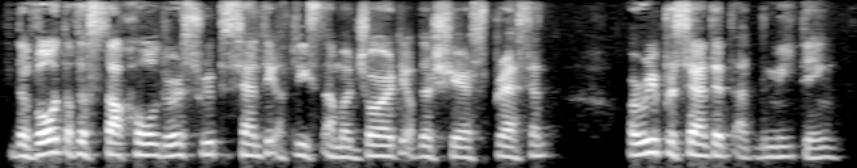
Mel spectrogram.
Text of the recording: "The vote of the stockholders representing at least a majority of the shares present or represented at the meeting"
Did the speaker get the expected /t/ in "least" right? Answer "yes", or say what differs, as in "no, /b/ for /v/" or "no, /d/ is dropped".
yes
